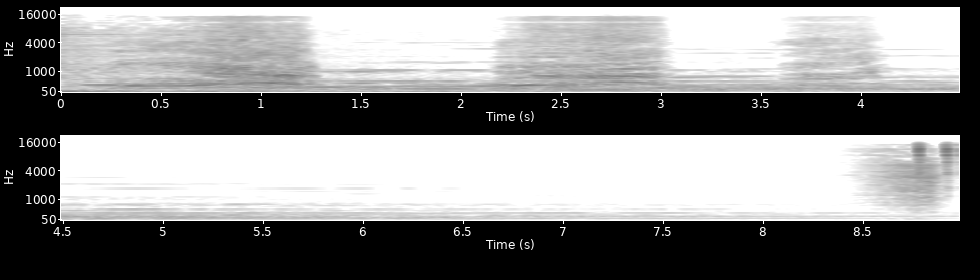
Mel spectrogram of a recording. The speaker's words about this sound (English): It's a grizzly. Should we get out of here? No. We're gonna watch and listen.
